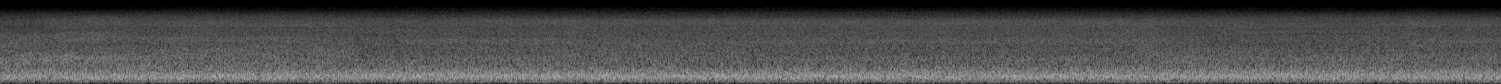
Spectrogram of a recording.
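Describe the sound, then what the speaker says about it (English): The main waterfall at Enders Falls roars from a lower viewpoint as a constant, loud, broadband rush of falling water, unbroken and even for the whole stretch with no voices. "I'm at a lower viewpoint with the main waterfall is right up here."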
